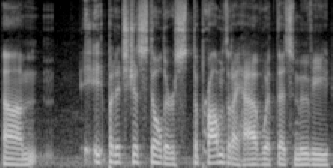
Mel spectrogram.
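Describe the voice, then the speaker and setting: A man's voice: fairly low pitch, normal speed. A man co-hosting a podcast, talking casually about movies, thoughtful and hesitant with many fillers. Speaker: podcast co-host. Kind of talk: casual film discussion.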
